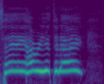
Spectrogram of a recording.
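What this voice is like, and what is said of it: High falsetto Mickey Mouse voice. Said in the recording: “I can speak like Mickey Mouse. ... That's called falsetto.”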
